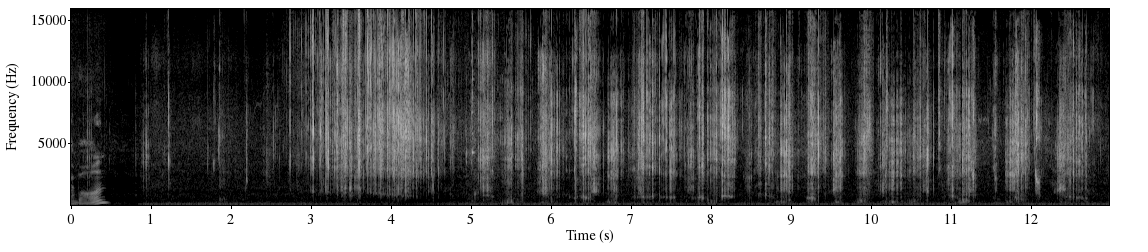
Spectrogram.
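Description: Men bite into crispy fried food, crunching loudly close to a microphone.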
